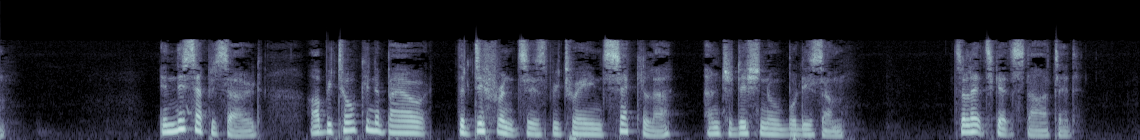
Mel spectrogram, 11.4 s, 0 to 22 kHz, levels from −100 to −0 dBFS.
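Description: From start to finish the speech sounds rough and grainy, with noise between harmonics, most likely low-delay AAC compression (AAC-ELD) coded at roughly 32 kbps.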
